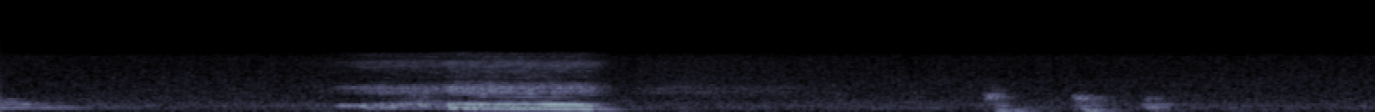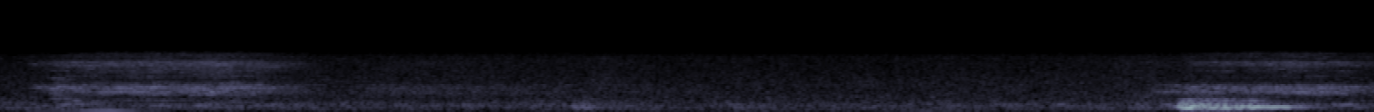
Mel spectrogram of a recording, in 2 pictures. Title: snoring couple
